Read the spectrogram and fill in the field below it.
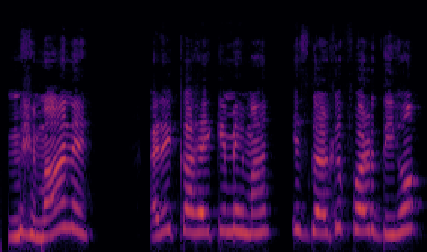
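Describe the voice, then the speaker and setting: An irritable elder son from a cartoon family story, played by a woman. He argues and complains in a very high, bright voice. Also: moderate pace. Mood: arguing. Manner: complaining, argumentative.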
